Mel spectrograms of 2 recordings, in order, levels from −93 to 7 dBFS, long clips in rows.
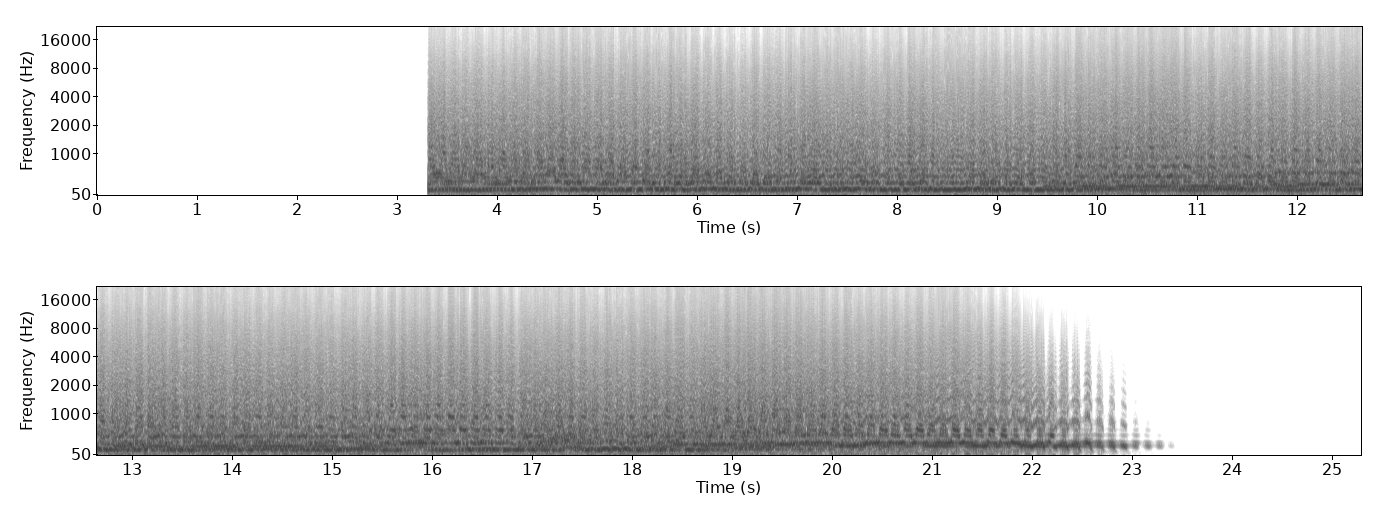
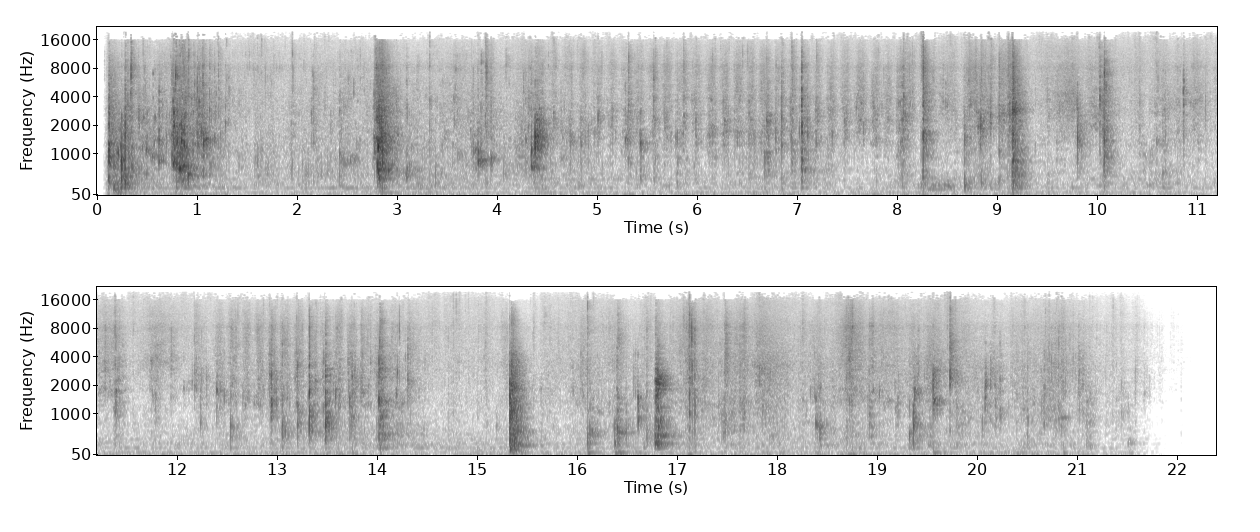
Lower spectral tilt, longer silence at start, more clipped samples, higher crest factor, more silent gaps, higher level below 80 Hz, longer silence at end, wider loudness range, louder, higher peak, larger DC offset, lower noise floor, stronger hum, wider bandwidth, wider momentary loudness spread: first, -6.5 dB/octave vs 0 dB/octave; first, 3.3 s vs 0.1 s; neither; second, 4 dB vs 30 dB; neither; first, -44 dBFS vs -64 dBFS; first, 2.1 s vs 0.8 s; second, 5 LU vs 8 LU; first, -24 LUFS vs -28 LUFS; second, -20 dBFS vs -2 dBFS; first, 0.2% vs under 0.1%; second, -44 dBFS vs -66 dBFS; neither; about the same, over 20 kHz vs 19.5 kHz; second, 1 LU vs 18 LU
